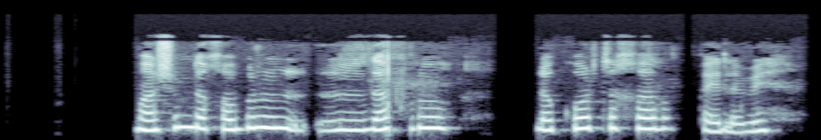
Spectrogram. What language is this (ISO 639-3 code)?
pus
